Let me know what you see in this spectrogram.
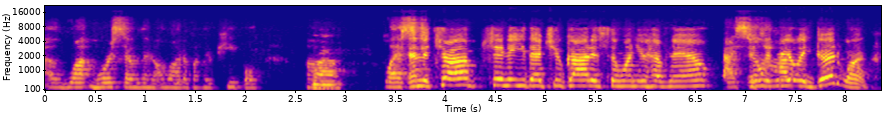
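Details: Adult women in conversation; no disorder.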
